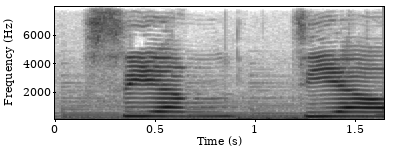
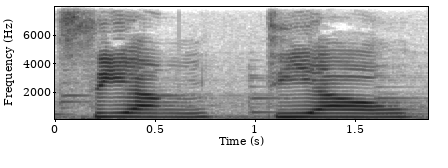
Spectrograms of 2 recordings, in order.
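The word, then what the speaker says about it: 香蕉: คำ นี้ กล้วย หอม กล้วย หอม ภาษา จีน อ่าน ว่า เสี่ยง เจียว เซียงเจียว ๆ อีก รอบ นึง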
